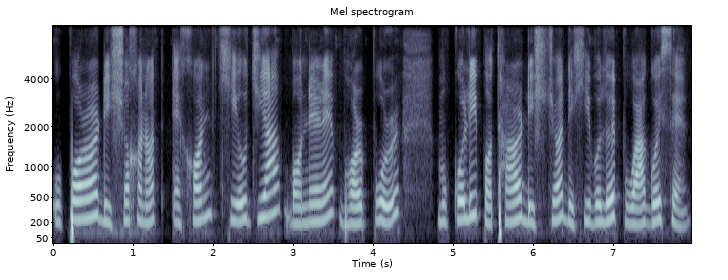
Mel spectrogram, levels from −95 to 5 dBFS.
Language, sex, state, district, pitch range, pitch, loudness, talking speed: Assamese, female, Assam, Hailakandi, 190-230 Hz, 210 Hz, -21 LUFS, 90 wpm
